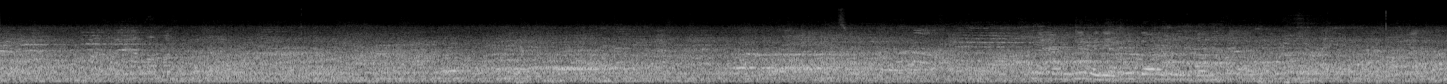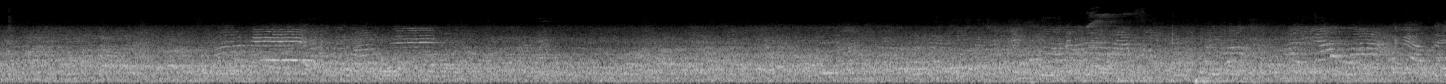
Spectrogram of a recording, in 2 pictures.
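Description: A crowd of people chatters throughout a large echoing hall.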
